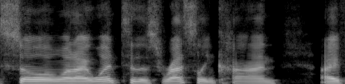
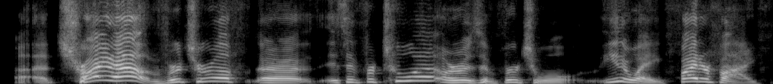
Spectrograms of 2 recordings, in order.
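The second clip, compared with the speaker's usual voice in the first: high, loud eager push; excited; 6 semitones higher, 3 dB louder than usual. Real, not acted. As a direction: urge them on with excitement. Excited urging viewers to try.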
